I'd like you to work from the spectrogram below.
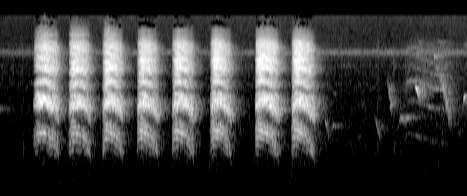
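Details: Chestnut-eared aracari, Pteroglossus castanotis, a free wild bird in nature, calling: eight loud harsh squawking notes in a steady series about twice a second, then faint thin whistles of other birds.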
